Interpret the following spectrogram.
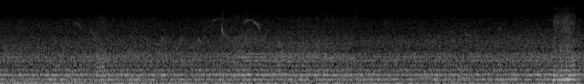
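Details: Steady group hum of honey bees, a low layered drone with faint higher whines drifting past and a short louder swell at the end.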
